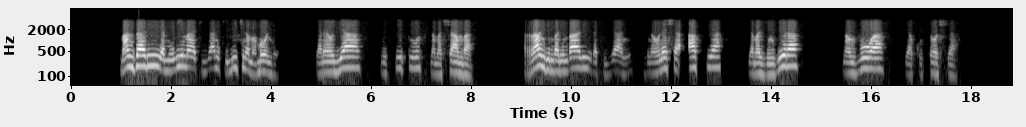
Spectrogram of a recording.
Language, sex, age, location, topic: Swahili, male, 25-35, Dar es Salaam, agriculture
